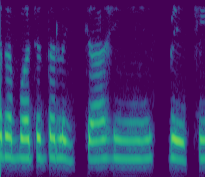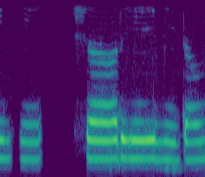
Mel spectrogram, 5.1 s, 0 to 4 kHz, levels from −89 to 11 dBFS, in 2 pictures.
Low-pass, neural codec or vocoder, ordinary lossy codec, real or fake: 3.6 kHz; none; none; real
